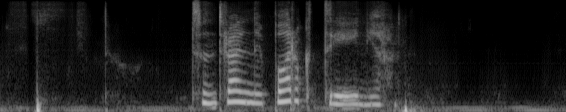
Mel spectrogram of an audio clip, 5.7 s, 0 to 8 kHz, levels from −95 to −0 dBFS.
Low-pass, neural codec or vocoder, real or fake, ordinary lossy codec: none; codec, 16 kHz, 1 kbps, X-Codec, HuBERT features, trained on LibriSpeech; fake; none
